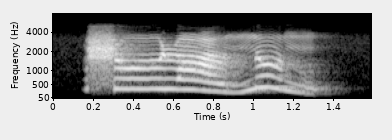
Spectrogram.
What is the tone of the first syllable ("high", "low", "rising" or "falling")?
high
